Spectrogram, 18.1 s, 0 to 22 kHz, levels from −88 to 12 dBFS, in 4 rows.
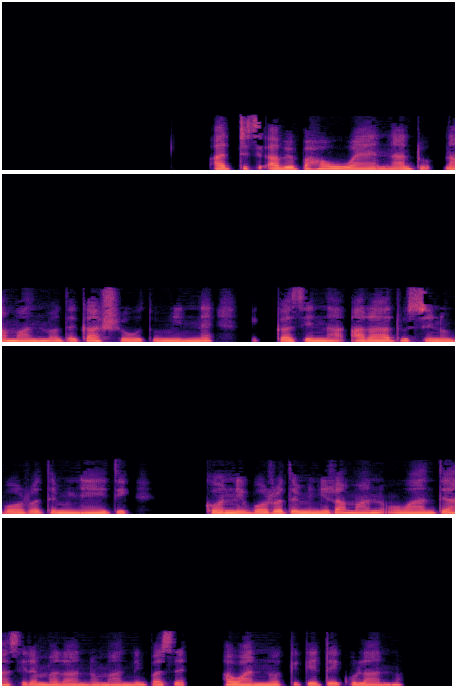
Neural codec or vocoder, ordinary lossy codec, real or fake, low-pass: codec, 16 kHz, 0.3 kbps, FocalCodec; MP3, 32 kbps; fake; 7.2 kHz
